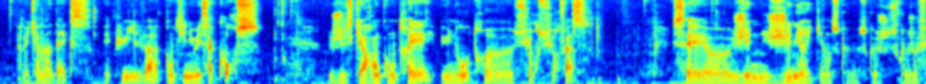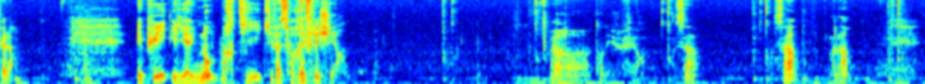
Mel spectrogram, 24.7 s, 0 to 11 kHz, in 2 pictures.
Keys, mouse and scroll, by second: 3.6 click, 5.6-7.5 drag, 9.4-11.8 drag, 16.2 click, 18.3-19.4 drag, 21.0 click, 22.4 click, 24.1 click.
